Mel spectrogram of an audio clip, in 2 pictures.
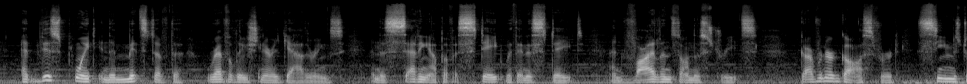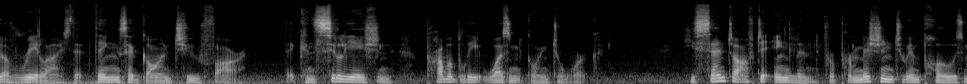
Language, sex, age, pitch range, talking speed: English, male, 50-69, 90-125 Hz, 165 wpm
